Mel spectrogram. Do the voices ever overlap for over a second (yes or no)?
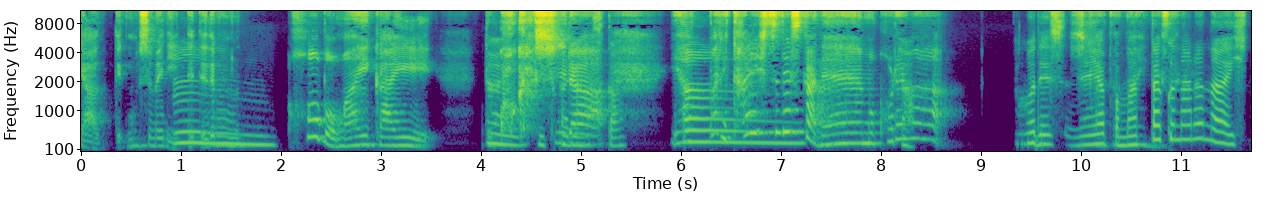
yes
